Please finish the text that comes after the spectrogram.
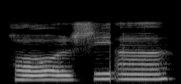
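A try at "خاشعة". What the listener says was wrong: Khosyi'ah. Pendek Umi. Ho-nya pendek yang pertama. Khosyi'ah. Ho-nya jangan jangan diayun.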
